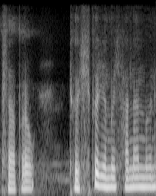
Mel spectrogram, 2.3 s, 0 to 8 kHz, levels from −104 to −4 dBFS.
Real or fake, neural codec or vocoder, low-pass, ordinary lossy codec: fake; codec, 16 kHz in and 24 kHz out, 1 kbps, XY-Tokenizer; 7.2 kHz; none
